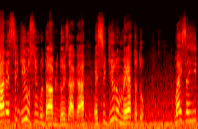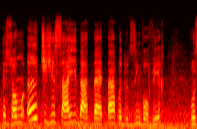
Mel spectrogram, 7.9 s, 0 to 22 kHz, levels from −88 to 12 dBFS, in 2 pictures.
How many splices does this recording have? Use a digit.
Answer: 1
